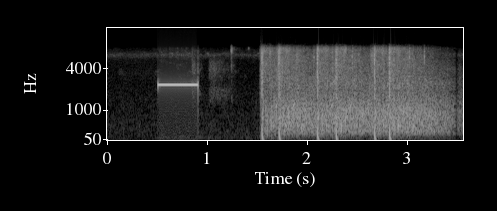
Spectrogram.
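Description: Gunfire in the ACE VR virtual shooting course: after a short electronic start beep, about six sharp, loud shots ring out in an uneven sequence over a steady hiss.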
